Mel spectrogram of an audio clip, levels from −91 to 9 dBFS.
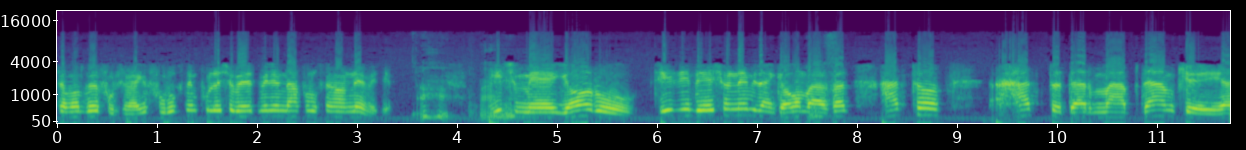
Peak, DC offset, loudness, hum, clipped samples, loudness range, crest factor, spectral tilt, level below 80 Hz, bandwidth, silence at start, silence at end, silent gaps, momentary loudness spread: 0 dBFS; under 0.1%; -9 LUFS; none; 0.3%; 3 LU; 10 dB; -5 dB/octave; -44 dBFS; 11.5 kHz; 0 s; 0 s; none; 14 LU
